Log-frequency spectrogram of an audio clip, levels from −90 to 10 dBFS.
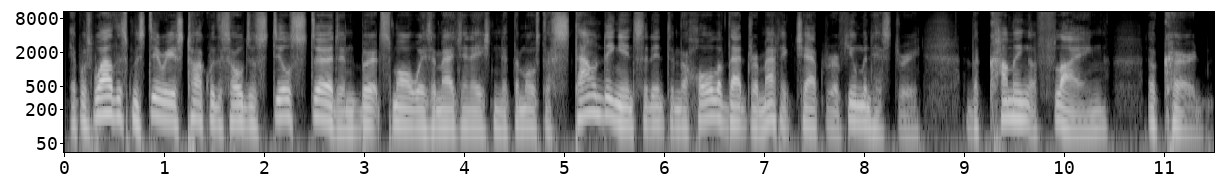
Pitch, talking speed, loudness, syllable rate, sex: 110 Hz, 180 wpm, -21 LUFS, 5.7 syllables/s, male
